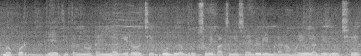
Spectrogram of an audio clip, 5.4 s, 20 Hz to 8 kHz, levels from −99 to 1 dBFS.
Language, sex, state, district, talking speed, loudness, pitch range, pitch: Gujarati, male, Gujarat, Gandhinagar, 230 wpm, -15 LUFS, 120-135 Hz, 125 Hz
